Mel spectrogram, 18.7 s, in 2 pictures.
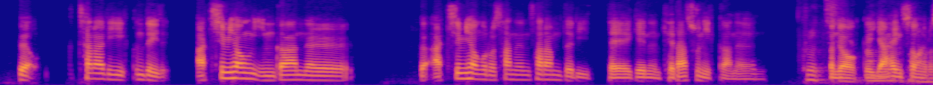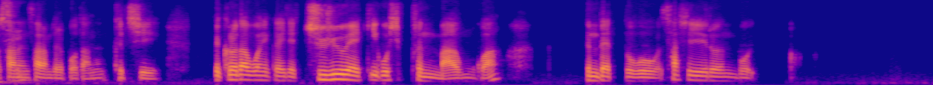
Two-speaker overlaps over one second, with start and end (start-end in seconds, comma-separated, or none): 8.3-9.7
